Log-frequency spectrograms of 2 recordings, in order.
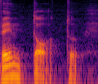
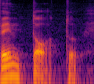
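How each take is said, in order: First: The i of venti is dropped before otto. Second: The same.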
